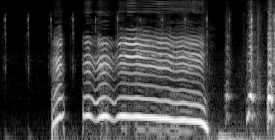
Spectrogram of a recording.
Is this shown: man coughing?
no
